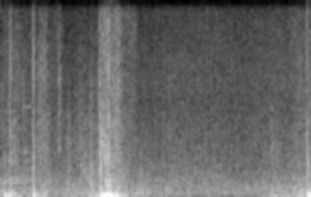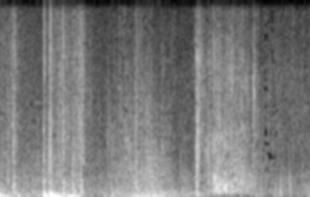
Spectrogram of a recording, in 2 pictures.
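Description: Footsteps thump on wooden planks.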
